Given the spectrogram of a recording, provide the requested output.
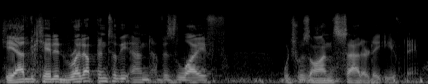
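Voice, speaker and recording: A man's voice: lowish voice, expressive, fairly quick. Male news anchor reading, noisy recording. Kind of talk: reading a written tribute. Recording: hiss and ambient room noise.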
